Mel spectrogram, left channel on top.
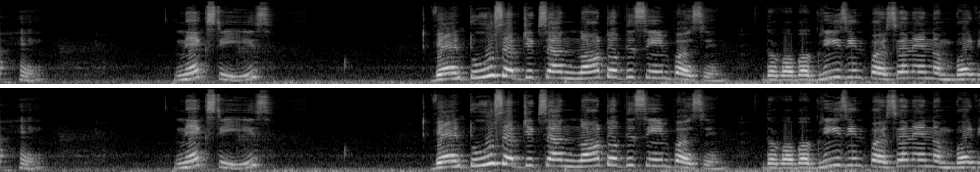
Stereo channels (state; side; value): identical; both; correlation 1.00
